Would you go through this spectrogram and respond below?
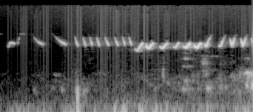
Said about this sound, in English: Those were authentic Indiana birds.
